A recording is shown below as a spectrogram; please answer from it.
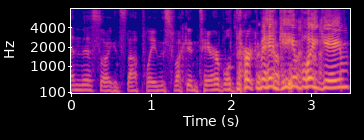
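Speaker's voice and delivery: building to a loud, high, half-laughing plea; exasperated plea. Real, not acted. Jokingly begs to stop playing game.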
